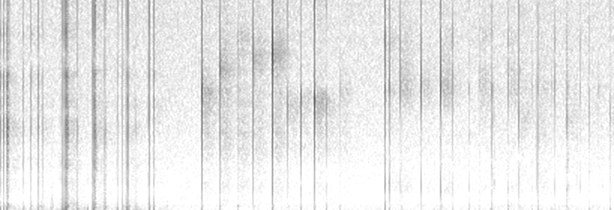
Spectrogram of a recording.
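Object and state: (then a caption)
Glass perfume bottle. Long red-painted fingernails tap and scratch a small, partly filled glass perfume bottle with a white cap held close to the mic. A cluster of soft scratchy rustles gives way to a loose series of sharp, bright clicks that die away instantly, with a brief pause midway. The taps stay quiet and delicate over a faint low hum.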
